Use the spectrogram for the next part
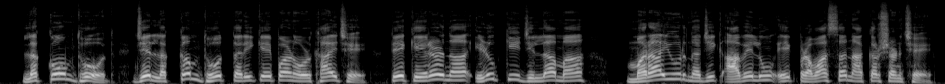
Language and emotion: Gujarati, neutral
